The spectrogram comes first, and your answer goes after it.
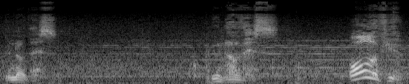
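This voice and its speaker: A fierce Viking chieftain. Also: male voice, mid-range voice, huge pitch swings, slow, over music, exaggerated voice. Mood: rallying. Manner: solemn, commanding, oath-swearing. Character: grim male Viking warrior chieftain, proud, fierce. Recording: game audio with noisy background.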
